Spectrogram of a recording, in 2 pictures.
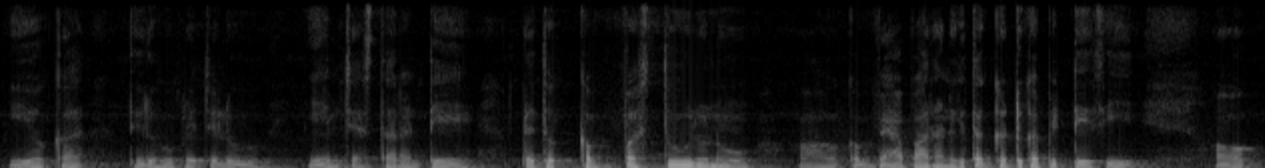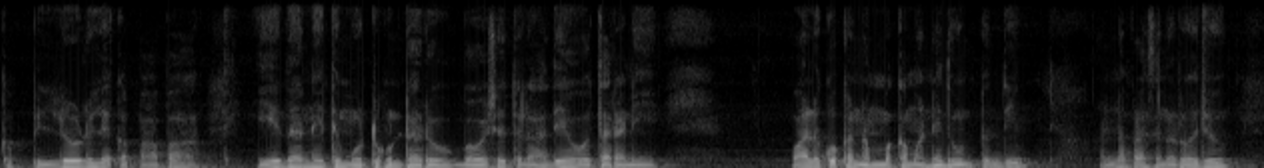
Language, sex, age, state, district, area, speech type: Telugu, male, 18-30, Andhra Pradesh, Chittoor, urban, spontaneous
